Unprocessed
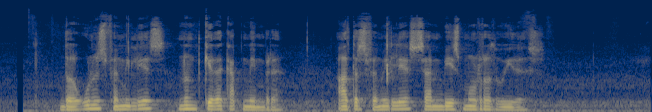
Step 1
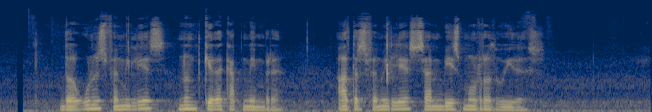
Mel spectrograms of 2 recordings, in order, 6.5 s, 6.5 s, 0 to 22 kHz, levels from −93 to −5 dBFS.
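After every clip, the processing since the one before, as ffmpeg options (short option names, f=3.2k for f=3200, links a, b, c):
-af "equalizer=f=250:t=o:w=0.78:g=-4"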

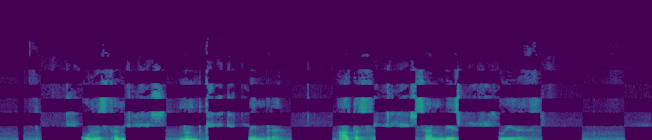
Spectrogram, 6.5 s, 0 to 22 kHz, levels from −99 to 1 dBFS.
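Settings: -af "afftfilt=real='re*gt(sin(2*PI*1.2*pts/sr)*(1-2*mod(floor(b*sr/1024/2200),2)),0)':imag='im*gt(sin(2*PI*1.2*pts/sr)*(1-2*mod(floor(b*sr/1024/2200),2)),0)':win_size=1024:overlap=0.75,volume=-2dB"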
